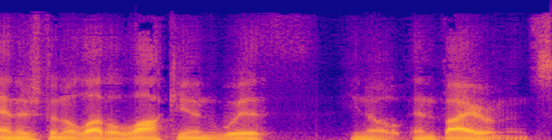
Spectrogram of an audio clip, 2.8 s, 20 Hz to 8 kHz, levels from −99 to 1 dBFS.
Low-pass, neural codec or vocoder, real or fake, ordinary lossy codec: 7.2 kHz; codec, 16 kHz, 0.3 kbps, FocalCodec; fake; AAC, 32 kbps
